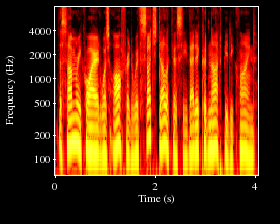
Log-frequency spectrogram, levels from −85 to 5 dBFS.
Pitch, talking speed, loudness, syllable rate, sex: 130 Hz, 205 wpm, -18 LUFS, 5.7 syllables/s, male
